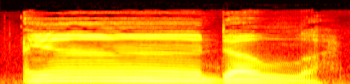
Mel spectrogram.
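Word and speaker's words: عِنْدَ اللّٰهِ: Indallah, hukumnya apa? Ikhfa. Kenapa? Karena nun mati ketemu dal. Tuh, nun mati ketemu dal. Bacanya gimana? Indallah. Indallah. Tuh, n-nya ada g-nya. Indallah. Tapi nggak begitu kali. Indallah ya, nggak begitu bindeng.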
